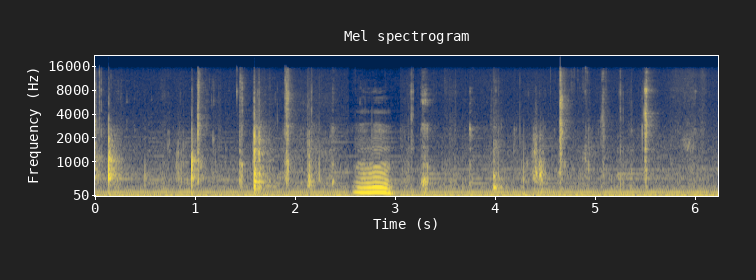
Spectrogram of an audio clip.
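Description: Close-miked chewing of bakso meatballs, with many wet mouth clicks, and a short hummed 'mm' with a wavering pitch about halfway through. A steady low hum runs underneath.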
